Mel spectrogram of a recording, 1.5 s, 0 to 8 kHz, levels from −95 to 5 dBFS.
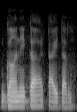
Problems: none marked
